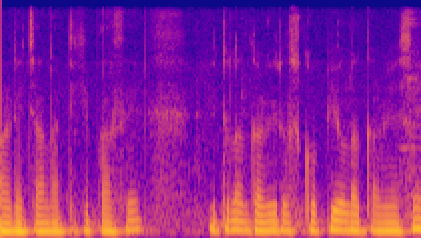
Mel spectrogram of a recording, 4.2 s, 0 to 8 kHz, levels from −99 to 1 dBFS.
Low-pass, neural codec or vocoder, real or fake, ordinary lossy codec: 7.2 kHz; none; real; none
